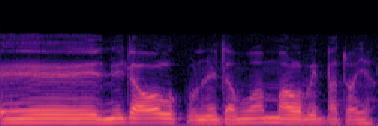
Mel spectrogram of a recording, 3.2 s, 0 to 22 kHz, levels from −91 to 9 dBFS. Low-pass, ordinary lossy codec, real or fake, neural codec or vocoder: 7.2 kHz; none; real; none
